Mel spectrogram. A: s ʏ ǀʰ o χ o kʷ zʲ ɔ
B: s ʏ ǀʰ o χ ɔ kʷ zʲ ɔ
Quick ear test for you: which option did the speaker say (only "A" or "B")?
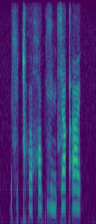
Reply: B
